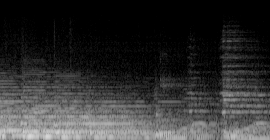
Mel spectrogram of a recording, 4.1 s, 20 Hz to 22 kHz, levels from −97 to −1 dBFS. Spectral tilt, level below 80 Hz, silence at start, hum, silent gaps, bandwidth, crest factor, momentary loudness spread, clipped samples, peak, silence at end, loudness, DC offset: -10.5 dB/octave; -40 dBFS; 0 s; none; none; 4 kHz; 14 dB; 14 LU; under 0.1%; -14 dBFS; 0 s; -30 LUFS; under 0.1%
